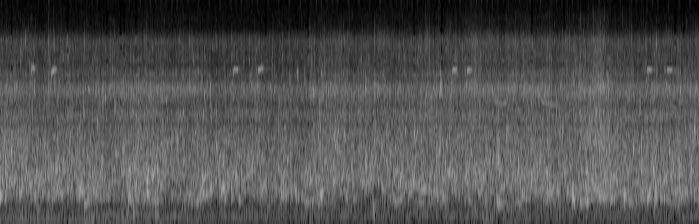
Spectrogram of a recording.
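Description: Fast-flowing river current rushing steadily, an even wash of moving water.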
